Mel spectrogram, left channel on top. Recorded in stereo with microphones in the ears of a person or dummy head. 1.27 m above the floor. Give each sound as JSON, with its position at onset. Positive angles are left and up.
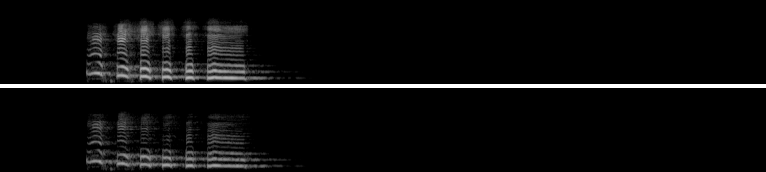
{"t": 0.9, "sound": "laughter", "side_deg": 5, "distance_m": 0.5}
